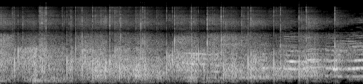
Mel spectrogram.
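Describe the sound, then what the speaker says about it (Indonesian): Classroom of students clapping together for their project groups, brisk dense applause up close with voices mixed in throughout. "kita tepuk tangan kepada kelompok 1"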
